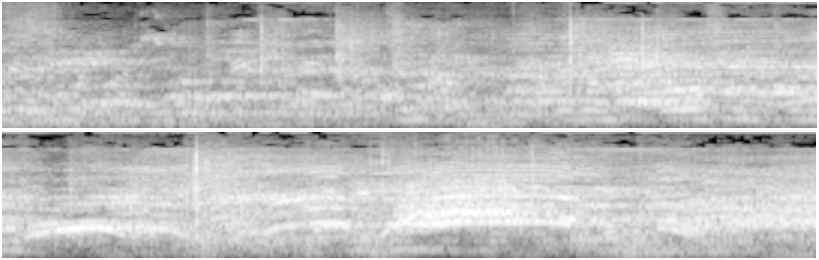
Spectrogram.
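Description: A crowd of young people cheers and shouts in an echoing hall.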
